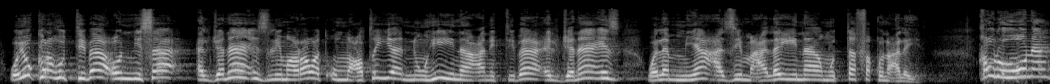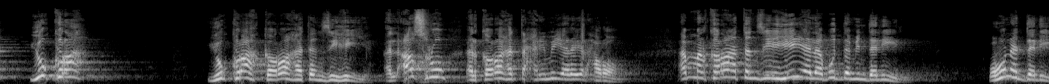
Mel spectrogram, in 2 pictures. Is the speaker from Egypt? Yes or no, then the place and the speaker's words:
yes; Aswan, Aswan Governorate, Egypt; حتى عندنا في أسوان في أقصى الصعيد كانت المقابر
